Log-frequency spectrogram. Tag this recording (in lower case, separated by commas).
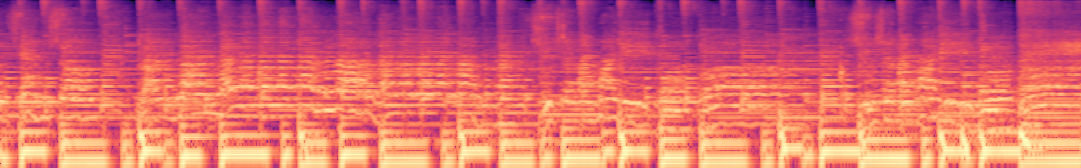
music, singing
